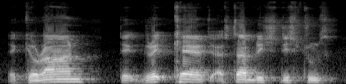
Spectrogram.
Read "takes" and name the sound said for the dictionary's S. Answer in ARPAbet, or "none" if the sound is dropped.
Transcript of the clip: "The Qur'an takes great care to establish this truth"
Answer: none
